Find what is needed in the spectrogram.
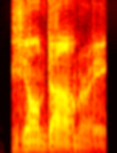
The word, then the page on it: gendarmerie: British English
